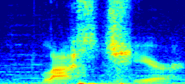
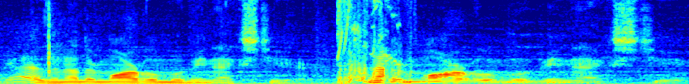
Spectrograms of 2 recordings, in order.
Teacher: When we have a word that ends with a th sound and right after we have a word that begins with the y sound, these two words connect and turn it into a ch sound. So instead of saying last year, you can say last year.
